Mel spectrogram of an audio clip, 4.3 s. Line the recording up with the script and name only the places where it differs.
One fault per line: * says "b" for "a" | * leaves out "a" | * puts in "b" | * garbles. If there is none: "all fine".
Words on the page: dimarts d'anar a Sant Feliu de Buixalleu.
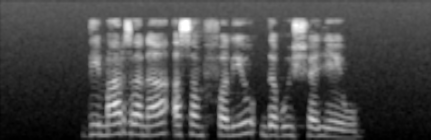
all fine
